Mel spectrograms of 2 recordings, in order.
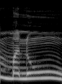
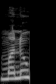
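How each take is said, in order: First: The final vowel is long. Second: The final vowel is short. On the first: The speaker calls it wrong. "बड़ा ऊ बोलते हैं वो लोग" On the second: The speaker calls it right. "लिखते छोटा ऊ है"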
